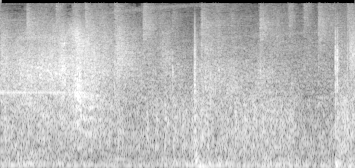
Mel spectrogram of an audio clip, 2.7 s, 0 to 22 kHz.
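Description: Heavy rumbling explosions from the Ace Combat 7 air combat game roll through a continuous loud roar of jet noise, with a few deeper booms and a sharp pop near the end.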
